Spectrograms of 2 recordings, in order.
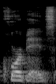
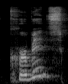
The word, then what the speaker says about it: corvids: There is a rampant deer disease that is highly contagious to all corbids, I think, is what how you pronounce it. Corvids. Corvids. I'm going to call them corbids.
